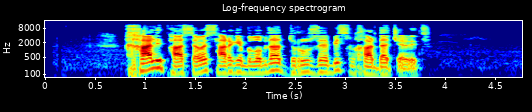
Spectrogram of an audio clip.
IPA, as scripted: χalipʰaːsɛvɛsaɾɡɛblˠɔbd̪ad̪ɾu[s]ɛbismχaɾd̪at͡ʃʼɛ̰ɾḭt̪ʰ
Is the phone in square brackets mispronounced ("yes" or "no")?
yes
